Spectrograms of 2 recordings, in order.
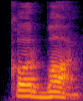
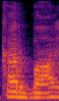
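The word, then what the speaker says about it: qorban: work for example corbano Corban it's not carban it's Corban similar to kma however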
